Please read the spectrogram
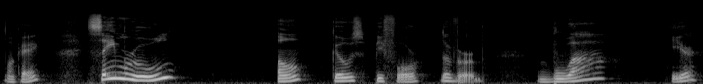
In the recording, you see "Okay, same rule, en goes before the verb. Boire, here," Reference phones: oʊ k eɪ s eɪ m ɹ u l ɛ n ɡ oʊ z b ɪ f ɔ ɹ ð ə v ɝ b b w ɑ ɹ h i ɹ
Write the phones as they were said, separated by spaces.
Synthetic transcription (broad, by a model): oʊ k eɪ s eɪ m ɹ u l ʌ ɡ oʊ z b ɪ f ɔ ɹ ð ə v ɝ b b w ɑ h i ɹ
